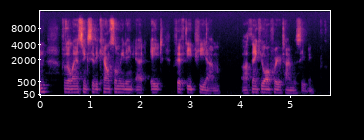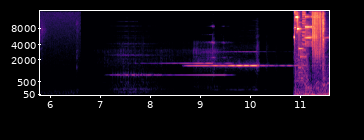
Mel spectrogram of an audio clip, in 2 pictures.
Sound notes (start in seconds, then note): 7.3 electronic chirping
